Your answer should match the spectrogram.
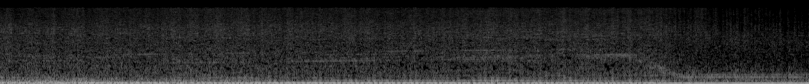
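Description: A loud, sustained wash of noise over a deep rumble, with a few faint steady tones, one of which slides down in pitch near the end. It is a sound-effect blast.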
